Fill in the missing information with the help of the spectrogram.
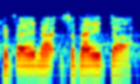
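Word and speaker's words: Crvena zvezda: sorry Red Star Belgrade one Benfica 2 that's pronounced cavena Zeda by the way in case you're seeing that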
